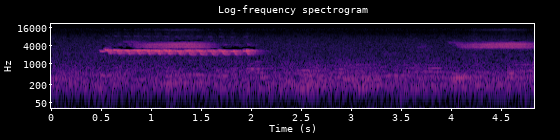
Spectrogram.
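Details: European greenfinch song: a fast trilled note held for about one and a half seconds, then, after a pause, a drawn-out buzzy wheeze, over a faint background hiss.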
